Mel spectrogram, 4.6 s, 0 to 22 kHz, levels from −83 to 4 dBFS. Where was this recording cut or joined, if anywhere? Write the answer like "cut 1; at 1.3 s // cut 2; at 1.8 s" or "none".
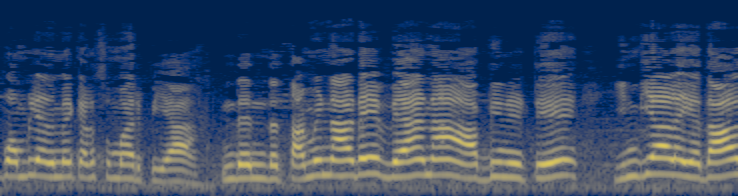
cut 1; at 1.3 s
